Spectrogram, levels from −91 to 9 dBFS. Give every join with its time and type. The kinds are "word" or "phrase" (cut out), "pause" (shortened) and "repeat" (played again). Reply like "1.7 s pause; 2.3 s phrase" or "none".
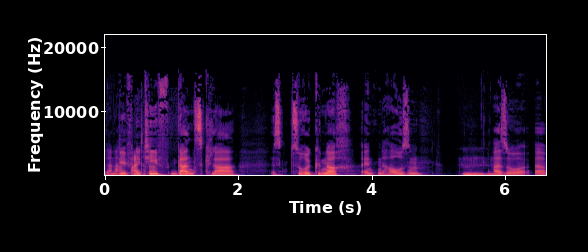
2.7 s phrase; 3.8 s word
